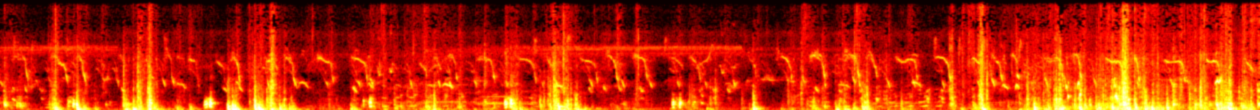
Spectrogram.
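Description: Ordinary chickens cluck in a coop, with repeated short clucks and calls scattered throughout, moderately close and fairly busy, against light background activity.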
